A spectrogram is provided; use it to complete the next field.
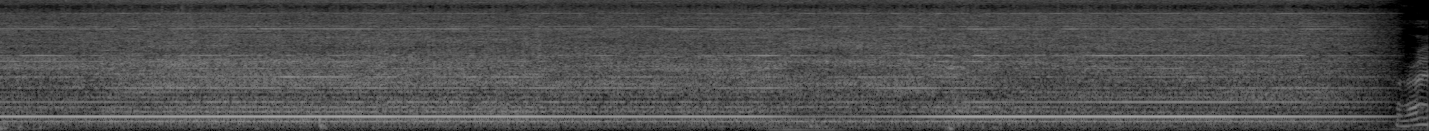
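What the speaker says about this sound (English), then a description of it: "first step that I do is I just open up all doors of the car and do the vacuum" A vacuum cleaner runs steadily inside a car with all its doors open, a loud continuous whine with a strong tonal hum that wavers slightly as the nozzle and brush move over the interior, then cuts off at the end.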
